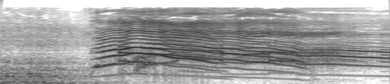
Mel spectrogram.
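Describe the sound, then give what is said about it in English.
A wild, hungry animal lets out a blood-curdling roar: a loud, high, strained cry that holds and then slowly sinks in pitch. A short low rumble comes just before it. “What was that? That was a wild and desperately hungry, blood-curdling roar.”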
